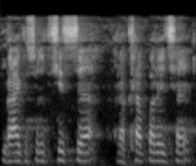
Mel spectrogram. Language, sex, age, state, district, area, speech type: Maithili, male, 60+, Bihar, Begusarai, rural, spontaneous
